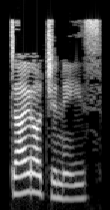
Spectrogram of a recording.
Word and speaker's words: Diogenes: Diognes pronunciation. Greek. All right, let's go. Diogenes.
